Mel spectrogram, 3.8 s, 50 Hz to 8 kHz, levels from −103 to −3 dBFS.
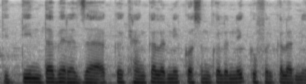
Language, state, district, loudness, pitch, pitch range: Kokborok, Tripura, West Tripura, -15 LUFS, 125 Hz, 120-130 Hz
